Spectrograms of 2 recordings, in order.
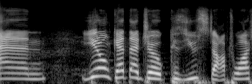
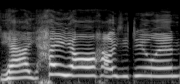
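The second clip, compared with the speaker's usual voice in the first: put-on laid-back, pitched-up Texas Southern American accent; 7 semitones higher, 3 dB louder than usual. A texas-raised speaker recalls the southern accent suddenly coming out, in a southern accent. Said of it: "my southern accent came out".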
